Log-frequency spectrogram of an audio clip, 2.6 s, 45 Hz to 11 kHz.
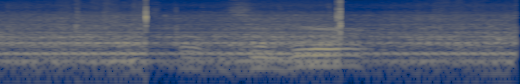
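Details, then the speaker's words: Pulse motor driving a 3-phase generator after replacing a bad bearing and swapping the heavy steel drive shaft for aluminum; draw about half an amp less, just under 4 amps, 46.5 duty cycle; steady even hum without bearing rumble: normal running. "And got rid of that bad bearing. You can hear a difference in it already. It's still got a big break in some, but we're drawing about a half amp less."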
